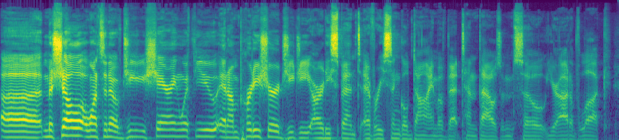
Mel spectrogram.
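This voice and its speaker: A man's voice: mid-range voice, fairly even intonation, fairly quick, hardly any pauses, clean tone. A man hosting a live-streamed talk show, rambling with lots of fillers and restarts. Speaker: host.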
